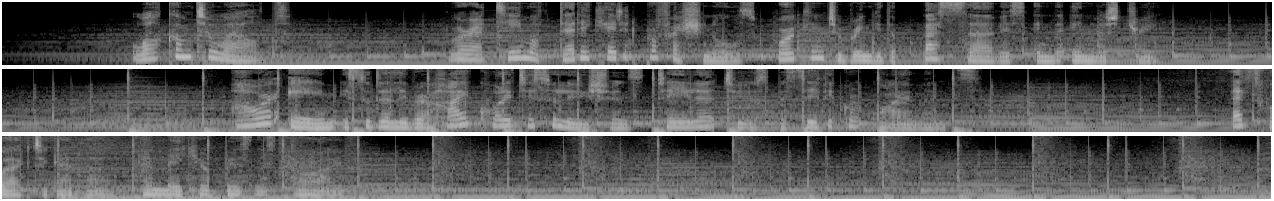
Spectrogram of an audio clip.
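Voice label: British English Corporate; GoLocalise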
